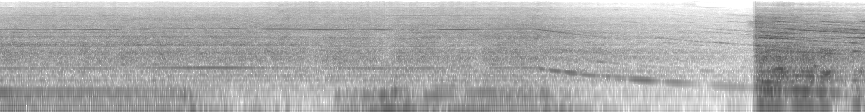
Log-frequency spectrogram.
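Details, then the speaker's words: Shark DuoClean corded stick vacuum: a steady high whine winds down and dies within about two seconds when switching off the higher setting, then abruptly returns; the motor cuts out, and the owner suspects processor or programming corruption on the board. "If I try and turn off the higher set, it just cuts out. Um and for me that can it can only be um the the processor."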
